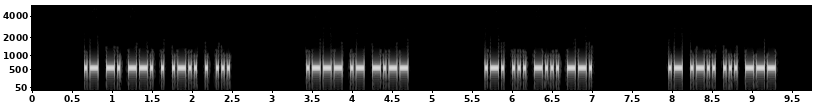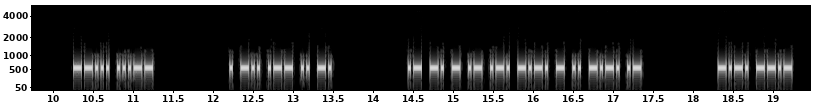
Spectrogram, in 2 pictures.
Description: Morse code, heard as a keyed tone, about 34 wpm, 550 Hz. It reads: ANGELES JAY RSBG ALSO 73 EDWIN ANTARCTICA CQ
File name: Ultimate Word List / 35WPM Ultimate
